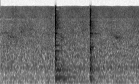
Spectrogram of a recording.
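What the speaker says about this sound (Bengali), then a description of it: "এবার আমি দেবো শুকনো গোটা লঙ্কা আর তেজপাতা ফোড়নটা একটু নেড়ে চেড়ে ভেজে নিয়ে" Dried whole chilies and bay leaves frying in hot oil give two sharp, crisp pops about a third of a second apart over a faint, quiet hiss.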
